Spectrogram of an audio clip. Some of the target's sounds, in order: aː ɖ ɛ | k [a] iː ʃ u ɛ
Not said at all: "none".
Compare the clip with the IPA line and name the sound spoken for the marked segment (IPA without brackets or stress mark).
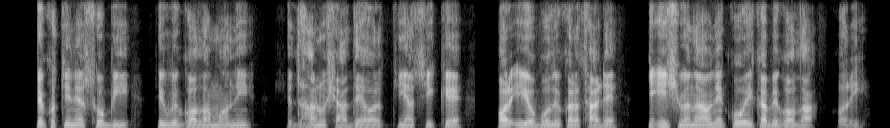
i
